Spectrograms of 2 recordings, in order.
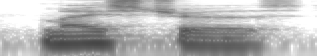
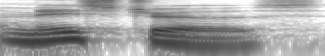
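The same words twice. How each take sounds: First: The first vowel is an 'eye' sound. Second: The first vowel is not an 'eye' sound. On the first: The speaker calls it right. "So the A E becomes an I sound" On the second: The speaker calls it wrong. "Am I saying that right?"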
